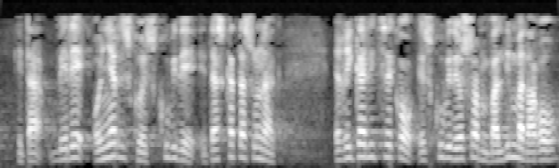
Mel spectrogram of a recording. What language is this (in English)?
Basque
